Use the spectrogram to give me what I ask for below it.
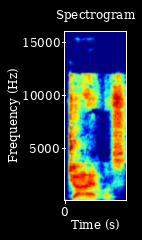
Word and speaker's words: Giles: You got a little, Marcel Garcia, one of the GOATs versus, I always get his name wrong. Lachlan Giles.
